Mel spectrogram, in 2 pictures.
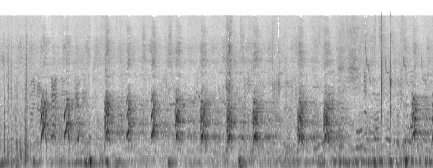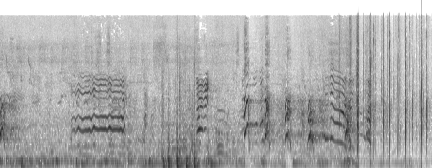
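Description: A shepherd dog barking excitedly while it runs an agility course: a quick series of short barks about two or three a second for the first several seconds, then more barks in bursts later on.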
